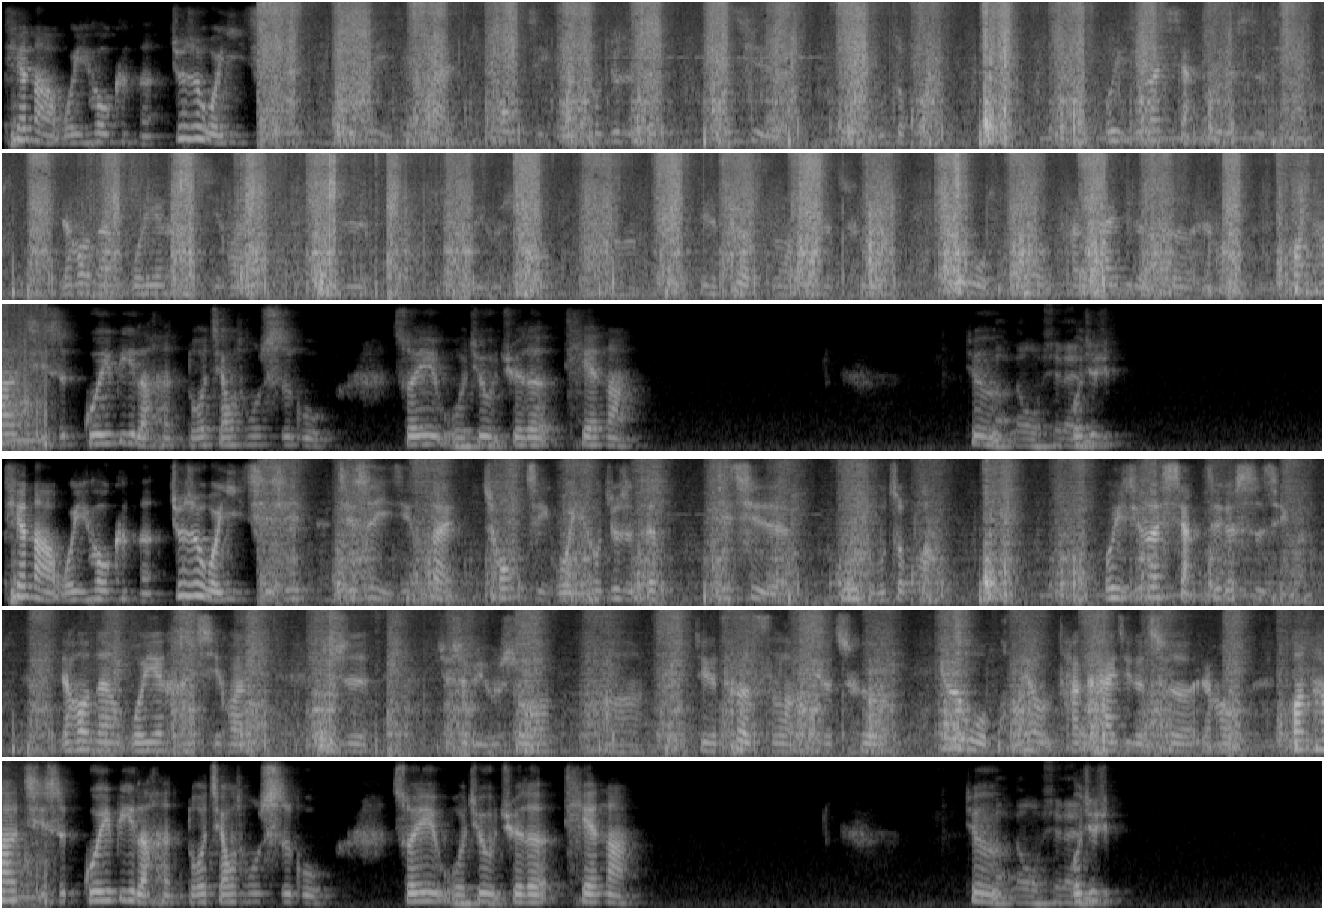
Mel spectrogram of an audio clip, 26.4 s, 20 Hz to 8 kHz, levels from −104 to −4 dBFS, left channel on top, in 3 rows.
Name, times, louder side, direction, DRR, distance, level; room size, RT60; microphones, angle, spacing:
voice 1, 0.0-4.5 4.8-5.3 5.5-6.3 7.3-12.5 12.8-13.1 13.4-14.7 15.1-21.8 24.0-24.3 24.8-25.0, right 5 dB, 65° right, 0.6 m, -45 dB
sound 1, 1.7-17.9, left 7 dB, 55° left, 0.5 m, -42 dB
voice 2, 20.6-21.1 24.2-25.0, right 1 dB, 10° right, 0.6 m, -55 dB
9.0 x 4.1 x 3.8 m
head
